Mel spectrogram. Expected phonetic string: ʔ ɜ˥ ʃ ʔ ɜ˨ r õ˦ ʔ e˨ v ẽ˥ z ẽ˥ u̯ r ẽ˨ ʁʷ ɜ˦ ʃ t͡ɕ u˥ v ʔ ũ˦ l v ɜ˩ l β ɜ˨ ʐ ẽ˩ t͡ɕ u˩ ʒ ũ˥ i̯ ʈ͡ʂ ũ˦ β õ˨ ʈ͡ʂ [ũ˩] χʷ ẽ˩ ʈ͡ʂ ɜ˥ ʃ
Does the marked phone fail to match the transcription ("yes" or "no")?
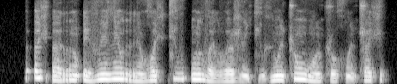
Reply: yes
